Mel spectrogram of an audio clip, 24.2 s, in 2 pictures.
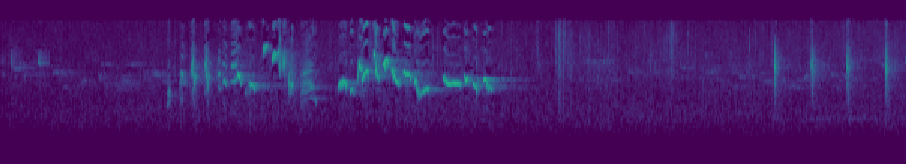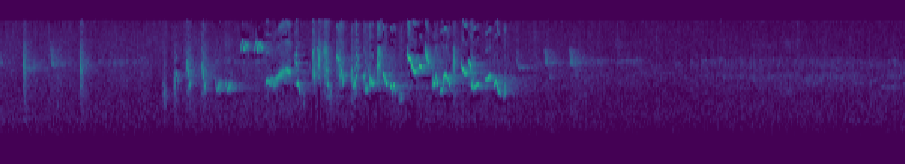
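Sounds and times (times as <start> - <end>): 
Eurasian blackcap Sylvia atricapilla singing: 2.2 - 6.8, 14.3 - 19.0.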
